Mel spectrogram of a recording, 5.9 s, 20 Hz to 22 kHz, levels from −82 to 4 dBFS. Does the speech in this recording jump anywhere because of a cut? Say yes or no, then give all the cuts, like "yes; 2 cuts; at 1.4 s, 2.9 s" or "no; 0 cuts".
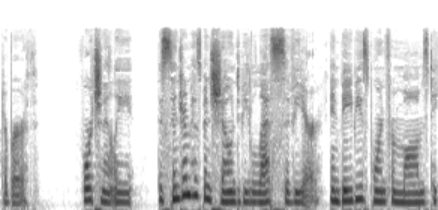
no; 0 cuts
